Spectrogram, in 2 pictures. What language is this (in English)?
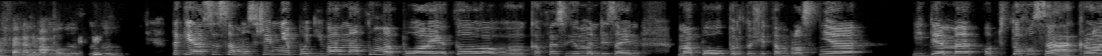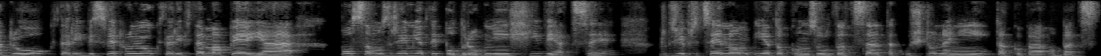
Czech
